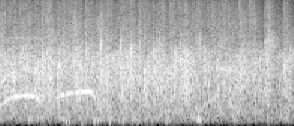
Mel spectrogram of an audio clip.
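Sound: crowd applause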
